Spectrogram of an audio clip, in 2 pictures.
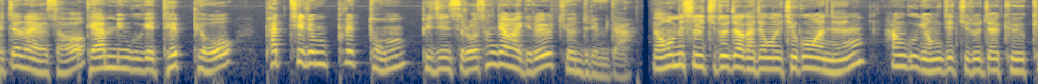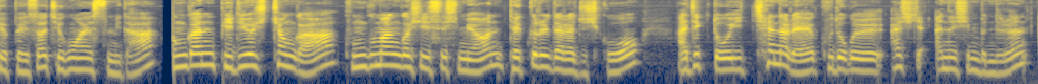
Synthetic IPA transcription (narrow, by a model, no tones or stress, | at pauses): ʌt͡ɕ͈ʌnajʌsʰʌte̞ɦanmiŋɡuɡe̞te̞pʰjo | pʰatʰiɾɯmpʰɯɾetʰompid͡ʑins͈ʰɯɾosʰʌŋd͡ʑaŋɦaɡiɾɯɭkiwʌndɯɾimɲidajʌŋʌmis͈ʰɯɭt͡ɕidod͡ʑakad͡ʑʌŋɯɭt͡ɕe̞ɡoŋɦanɯn | hanɡuɡjʌŋd͡ʑet͡ɕidod͡ʑakjojukʰjʌpʰeːsʰʌt͡ɕe̞ɡoŋɦajʌs͈ɯmɲidakʌŋɡanpidioɕʰi̥t͡ɕʰʌŋɡwakuŋɡumɦanɡʌɕʰiːs͈ɯɕʰimjʌnte̞k͈ɯɾɯɭt̬aɾad͡ʑuɕʰi̥ɡ̥o | ad͡ʑik̚t͈oit͡ɕʰe̞nʌɾe̞kudoɡɯɭhaɕʰianɯɕʰinbundɯɾɯn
